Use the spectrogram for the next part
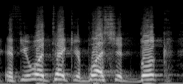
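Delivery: mock formal preacher announcement; put-on churchy reading voice; pulpit voice. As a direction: intone it like a stiff preacher at the pulpit. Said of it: "But then when I get up here".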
